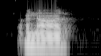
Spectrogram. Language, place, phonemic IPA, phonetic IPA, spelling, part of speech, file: Hindi, Delhi, /ə.nɑːɾ/, [ɐ.näːɾ], अनार, noun, LL-Q1568 (hin)-अनार.wav
- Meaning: pomegranate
